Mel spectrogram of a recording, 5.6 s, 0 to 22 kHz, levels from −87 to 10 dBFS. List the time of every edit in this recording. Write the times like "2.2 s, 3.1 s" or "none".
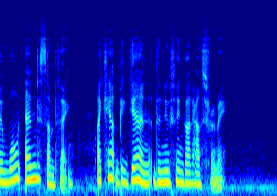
none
